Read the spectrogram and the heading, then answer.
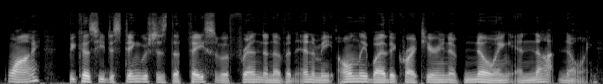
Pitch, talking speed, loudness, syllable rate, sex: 110 Hz, 220 wpm, -20 LUFS, 6.1 syllables/s, male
